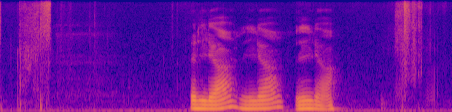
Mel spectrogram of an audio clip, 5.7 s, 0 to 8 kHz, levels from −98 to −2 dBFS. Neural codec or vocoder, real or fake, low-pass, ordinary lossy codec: none; real; none; none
